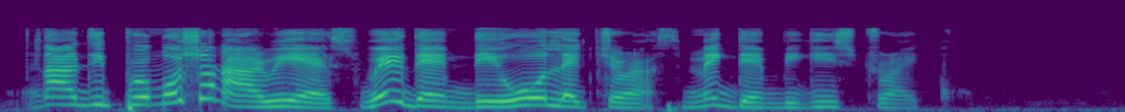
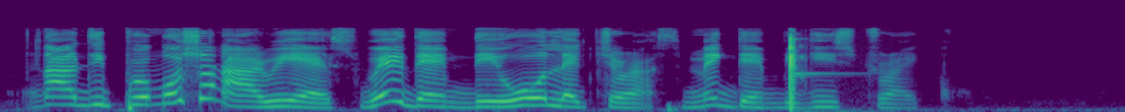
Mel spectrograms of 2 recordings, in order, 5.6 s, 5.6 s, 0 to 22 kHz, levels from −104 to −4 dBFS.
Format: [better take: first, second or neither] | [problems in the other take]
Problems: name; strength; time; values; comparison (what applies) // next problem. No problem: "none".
first | background sound (Tap / Glass); 3 dB above the speech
